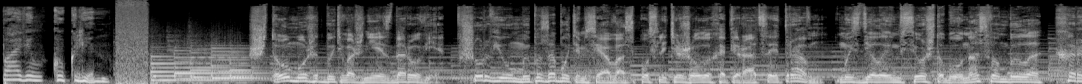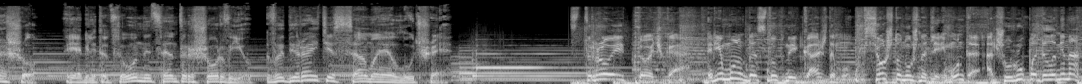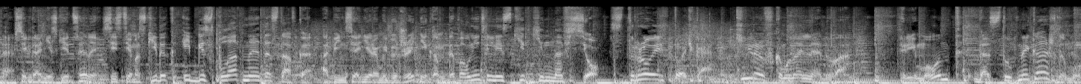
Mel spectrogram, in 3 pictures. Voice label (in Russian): REKLAMA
